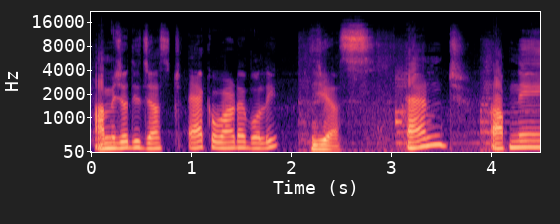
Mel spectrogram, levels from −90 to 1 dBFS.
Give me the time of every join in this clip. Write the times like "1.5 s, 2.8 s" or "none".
3.0 s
